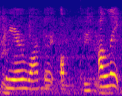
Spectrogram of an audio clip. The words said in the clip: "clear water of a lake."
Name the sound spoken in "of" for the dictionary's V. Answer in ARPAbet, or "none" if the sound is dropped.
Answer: P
